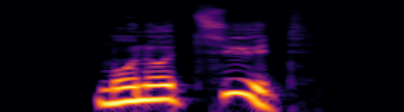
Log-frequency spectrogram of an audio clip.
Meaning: monocyte
- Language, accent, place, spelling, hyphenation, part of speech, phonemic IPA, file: German, Germany, Berlin, Monozyt, Mo‧no‧zyt, noun, /monoˈt͡syːt/, De-Monozyt.ogg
